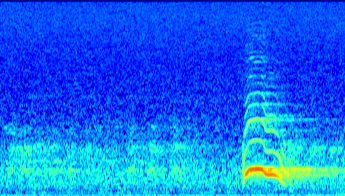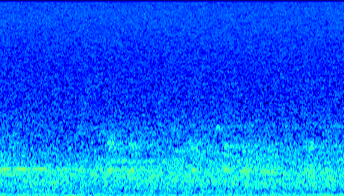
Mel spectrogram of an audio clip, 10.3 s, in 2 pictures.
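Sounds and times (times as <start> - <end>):
Eurasian eagle-owl hooting: 3.6 - 4.6.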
